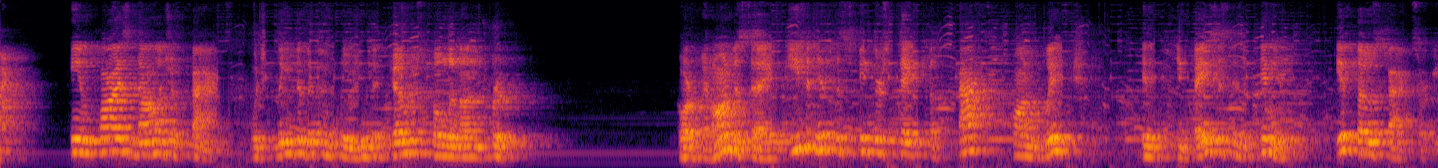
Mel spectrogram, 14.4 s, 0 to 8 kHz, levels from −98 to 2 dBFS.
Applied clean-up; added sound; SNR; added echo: neural separator model SepFormer DNS4.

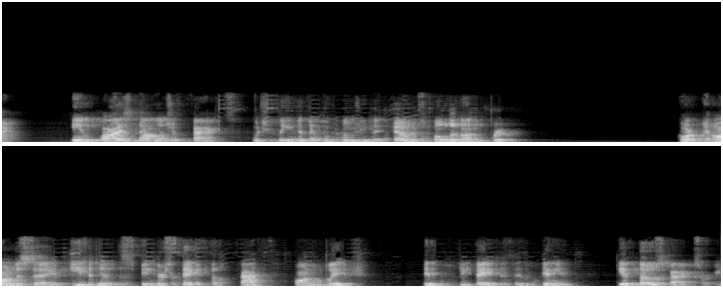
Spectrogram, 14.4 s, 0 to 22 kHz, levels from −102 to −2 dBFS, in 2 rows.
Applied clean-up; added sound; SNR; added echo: neural mask model DeepFilterNet 3.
